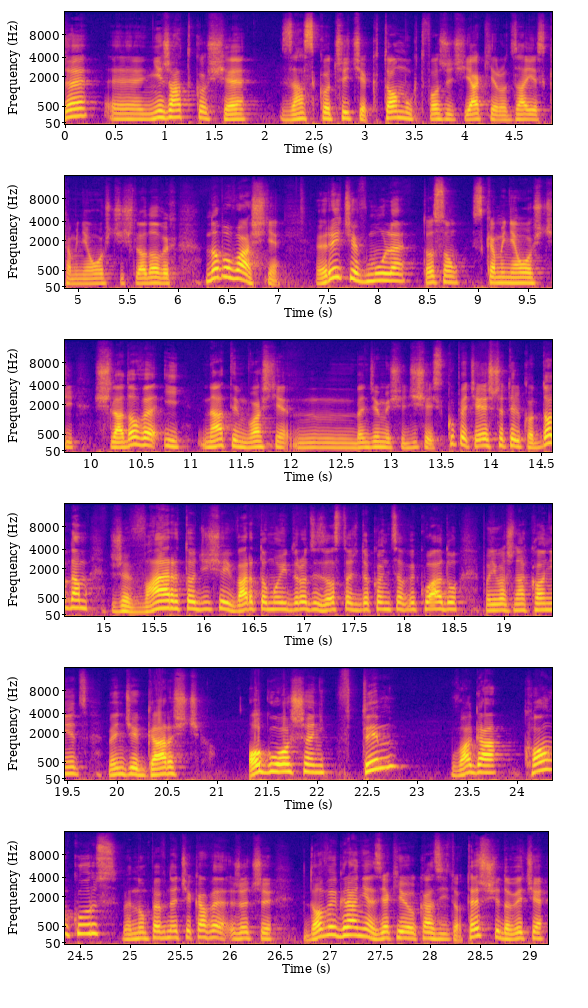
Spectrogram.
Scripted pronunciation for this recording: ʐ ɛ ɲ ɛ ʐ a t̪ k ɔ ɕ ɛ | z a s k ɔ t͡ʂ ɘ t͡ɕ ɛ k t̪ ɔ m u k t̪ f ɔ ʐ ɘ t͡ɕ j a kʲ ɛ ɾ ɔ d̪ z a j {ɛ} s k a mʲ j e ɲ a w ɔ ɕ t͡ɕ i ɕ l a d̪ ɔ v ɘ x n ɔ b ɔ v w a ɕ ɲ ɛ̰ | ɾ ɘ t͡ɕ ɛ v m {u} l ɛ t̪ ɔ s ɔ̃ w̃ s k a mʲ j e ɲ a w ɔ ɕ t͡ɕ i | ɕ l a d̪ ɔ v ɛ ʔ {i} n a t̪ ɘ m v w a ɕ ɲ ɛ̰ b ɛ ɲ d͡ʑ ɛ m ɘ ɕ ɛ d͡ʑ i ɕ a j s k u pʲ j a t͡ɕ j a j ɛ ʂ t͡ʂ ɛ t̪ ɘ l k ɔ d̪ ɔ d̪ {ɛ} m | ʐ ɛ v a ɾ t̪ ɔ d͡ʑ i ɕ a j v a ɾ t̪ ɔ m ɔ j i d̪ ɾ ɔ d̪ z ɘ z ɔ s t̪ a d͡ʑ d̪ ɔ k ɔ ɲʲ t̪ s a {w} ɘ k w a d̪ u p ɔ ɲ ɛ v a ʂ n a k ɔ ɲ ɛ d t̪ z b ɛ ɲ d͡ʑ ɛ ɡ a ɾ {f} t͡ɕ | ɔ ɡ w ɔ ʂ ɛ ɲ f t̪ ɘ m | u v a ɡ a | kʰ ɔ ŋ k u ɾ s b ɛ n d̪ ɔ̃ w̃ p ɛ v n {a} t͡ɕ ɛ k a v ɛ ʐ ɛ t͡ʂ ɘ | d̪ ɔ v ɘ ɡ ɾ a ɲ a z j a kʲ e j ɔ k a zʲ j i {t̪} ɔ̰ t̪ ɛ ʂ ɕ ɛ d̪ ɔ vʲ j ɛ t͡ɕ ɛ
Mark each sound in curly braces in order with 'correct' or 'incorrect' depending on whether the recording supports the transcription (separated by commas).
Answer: correct, correct, correct, incorrect, incorrect, incorrect, incorrect, correct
